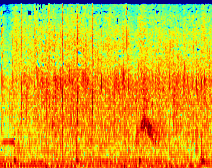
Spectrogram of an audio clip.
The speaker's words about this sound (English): You know, it's a good show if I'm already applauding. I haven't even said anything or done anything applaud worthy, worthy yet, but I don't care.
